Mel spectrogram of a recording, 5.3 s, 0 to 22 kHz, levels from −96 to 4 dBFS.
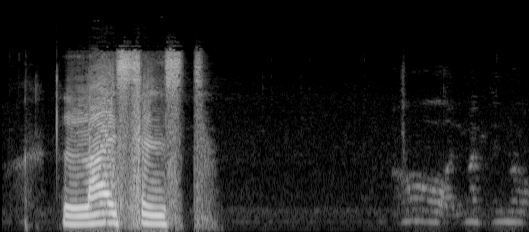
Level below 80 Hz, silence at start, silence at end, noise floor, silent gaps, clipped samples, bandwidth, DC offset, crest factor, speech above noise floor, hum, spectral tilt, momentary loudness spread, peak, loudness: -58 dBFS; 0.65 s; 3.2 s; -72 dBFS; none; under 0.1%; 9.8 kHz; under 0.1%; 18 dB; 55 dB; none; -4 dB/octave; 19 LU; -4 dBFS; -17 LUFS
